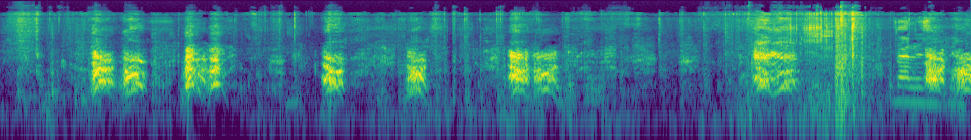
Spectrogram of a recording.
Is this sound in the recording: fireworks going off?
no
